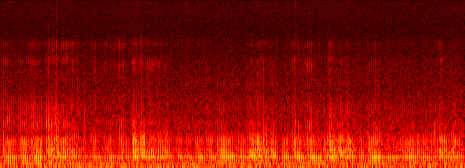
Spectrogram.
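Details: A cat purring soothingly: an even, low, buzzing drone that pulses rapidly and rises and falls in breath-length cycles of roughly two seconds, steady throughout.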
